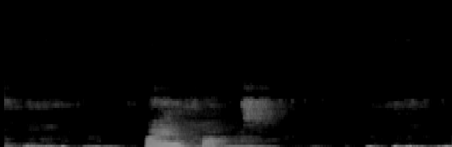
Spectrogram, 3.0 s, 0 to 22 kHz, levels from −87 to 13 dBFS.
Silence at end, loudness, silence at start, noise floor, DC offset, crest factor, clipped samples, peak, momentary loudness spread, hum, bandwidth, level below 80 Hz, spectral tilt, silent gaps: 0 s; -38 LUFS; 0.05 s; -77 dBFS; under 0.1%; 20 dB; under 0.1%; -20 dBFS; 19 LU; none; 9.4 kHz; -52 dBFS; -5.5 dB/octave; none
